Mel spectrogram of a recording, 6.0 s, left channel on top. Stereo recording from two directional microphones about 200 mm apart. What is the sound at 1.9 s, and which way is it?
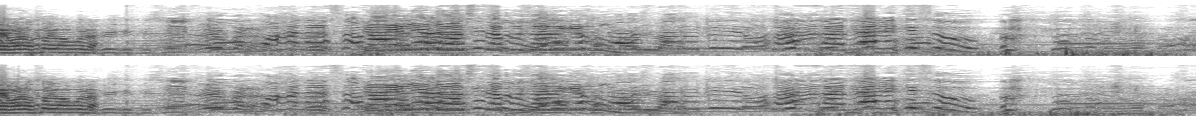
Speech, 20° left (ahead or behind).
